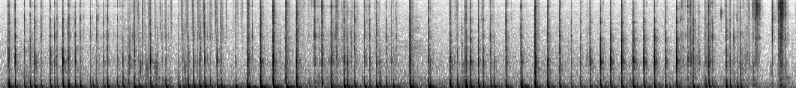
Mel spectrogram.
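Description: Fingertips and nails tap and scratch the small, solid, rounded silver metal handle knob of a folded umbrella with a cord loop attached. Rapid, dense clicks and scratches run throughout with a deep low thump underneath, each hit short and dry with bright high ticks.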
